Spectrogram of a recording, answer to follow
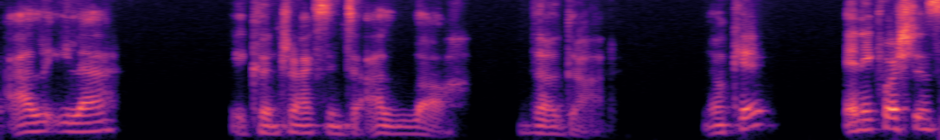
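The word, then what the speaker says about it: الله: Al ilah, the God, that vowel right there contracts out to Allah.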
